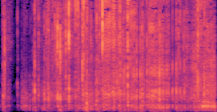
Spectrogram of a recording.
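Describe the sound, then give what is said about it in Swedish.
Plastic packaging crinkles and rustles as a nose hair trimmer, sold with AA batteries included, is opened. The crackling is steady and fairly quiet throughout, with a few sharper crinkles and tears. “Du vill se mig öppna nästrimmen? Öppna nästrimmen nu, får vi se om det funkar då.”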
